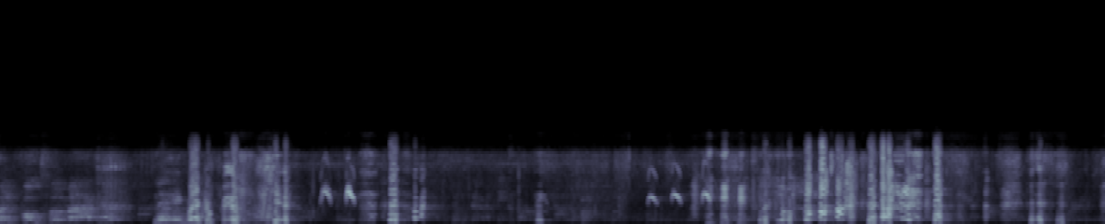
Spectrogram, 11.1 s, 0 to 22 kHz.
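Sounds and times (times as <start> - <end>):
duckling peeping: 3.1 - 4.0, 6.4 - 7.6.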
